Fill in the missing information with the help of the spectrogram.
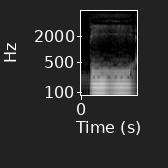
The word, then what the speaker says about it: Benoit: And it's spelled differently. It's Benwah.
